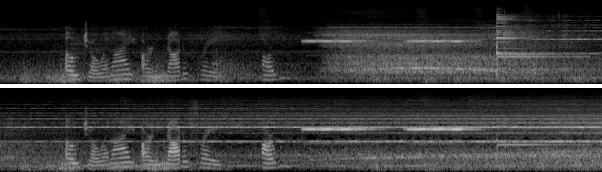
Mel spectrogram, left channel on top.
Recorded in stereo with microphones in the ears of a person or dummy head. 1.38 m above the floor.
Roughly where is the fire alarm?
Right.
